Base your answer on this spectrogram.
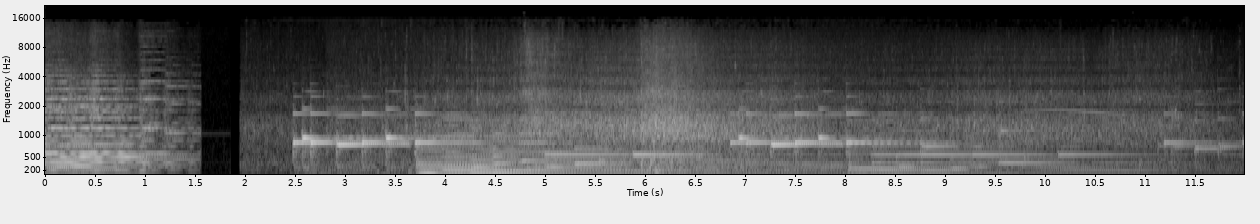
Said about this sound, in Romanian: Într-o noapte, pe când toți călătorii de pe corabie dormeau, izbucni o furtună puternică pe ocean, care prinse vasul într-un vârtej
